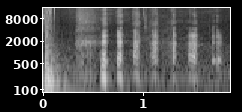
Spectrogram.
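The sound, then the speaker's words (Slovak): A car door shuts with a low thud, followed by a quick, even series of short creaking pulses as the whole car body rocks. “Zavreli sme dvere, zahmávalo, auto celé sa zakývalo.”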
